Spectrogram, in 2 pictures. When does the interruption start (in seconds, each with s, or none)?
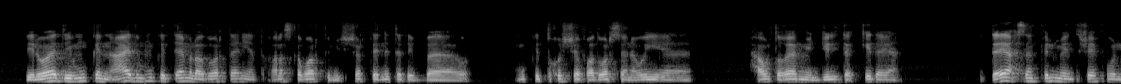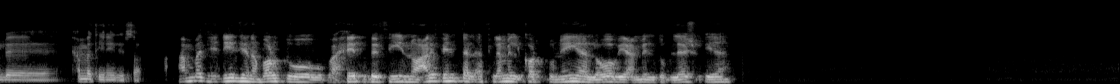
none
